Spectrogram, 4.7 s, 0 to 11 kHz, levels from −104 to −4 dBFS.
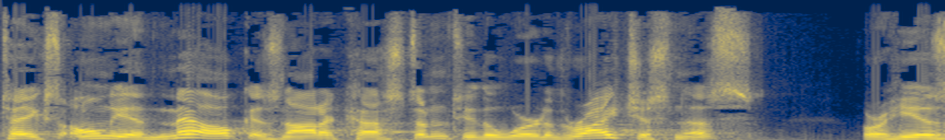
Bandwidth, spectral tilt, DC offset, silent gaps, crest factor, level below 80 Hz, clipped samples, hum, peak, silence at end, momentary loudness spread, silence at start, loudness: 10.5 kHz; -5 dB/octave; 0.4%; none; 12 dB; -52 dBFS; 0.2%; none; 0 dBFS; 0 s; 8 LU; 0 s; -12 LUFS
